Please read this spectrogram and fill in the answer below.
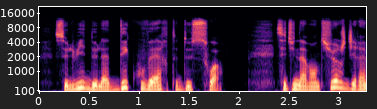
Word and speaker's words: Sǒ: Ça se prononce So et ça veut dire ami.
